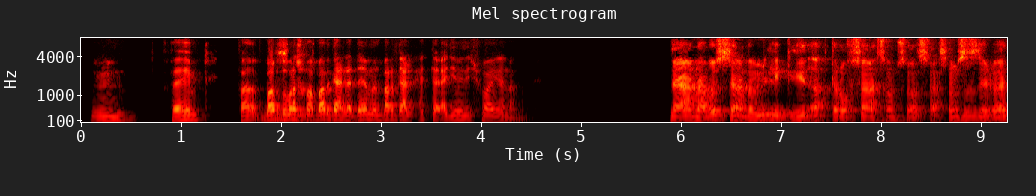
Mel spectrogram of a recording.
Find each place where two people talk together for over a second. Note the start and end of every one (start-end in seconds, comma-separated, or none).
none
